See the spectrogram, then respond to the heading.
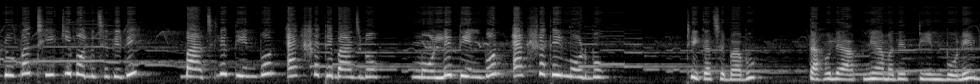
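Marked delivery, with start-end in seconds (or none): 0.1-6.0 high-pitched, earnest declaration of loyalty; resolute, in a high voice; impassioned vow. Acted. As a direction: pledge yourself to your sisters with conviction. Sister vows to live or die together.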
